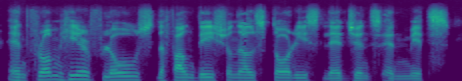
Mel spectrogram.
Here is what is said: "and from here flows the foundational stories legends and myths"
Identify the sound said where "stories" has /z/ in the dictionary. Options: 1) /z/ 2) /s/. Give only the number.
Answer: 2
